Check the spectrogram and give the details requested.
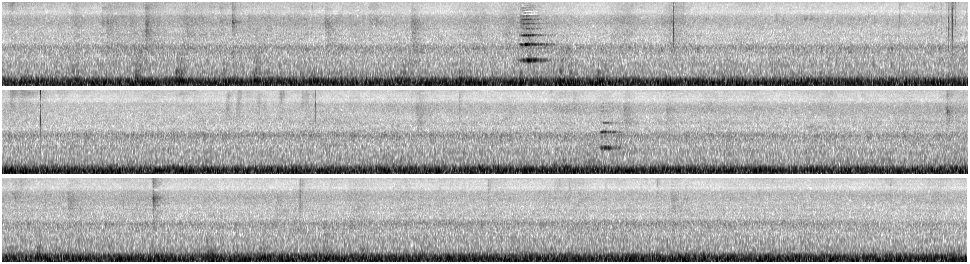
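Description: Electric passenger train running at speed, heard from inside the carriage: a steady low rumble of wheels and motors. Two brief high squeaks come about five and sixteen seconds in.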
